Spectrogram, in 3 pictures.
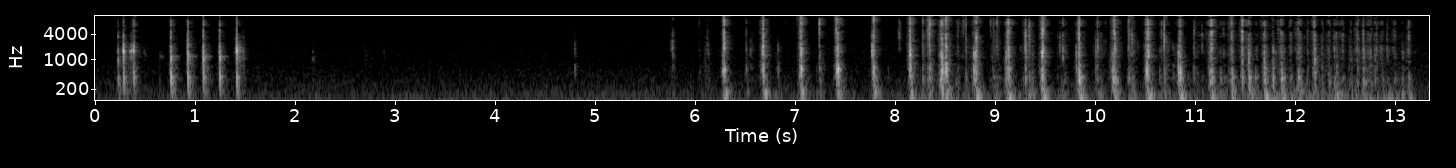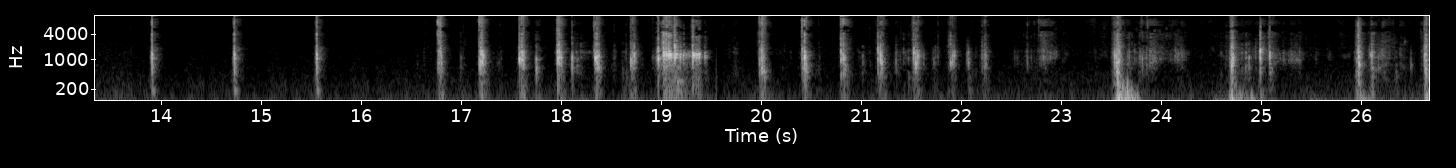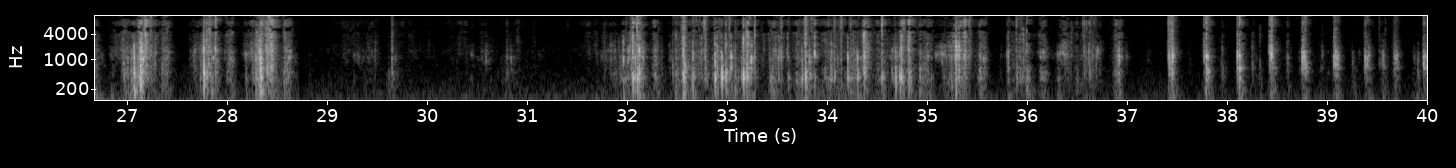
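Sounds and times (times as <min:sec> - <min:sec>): deeper thumps: 0:23.4 - 0:24.0
slime crackling and popping: 0:25.9 - 0:40.0.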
